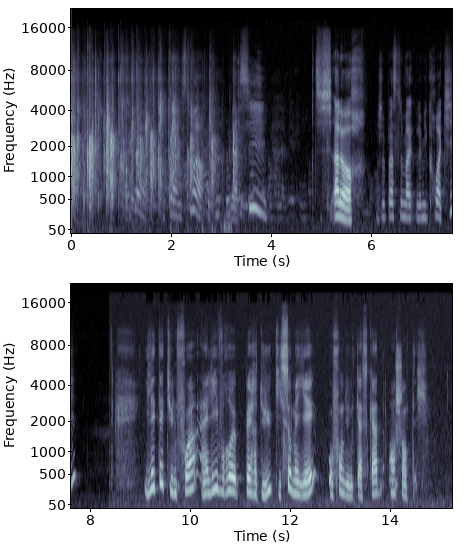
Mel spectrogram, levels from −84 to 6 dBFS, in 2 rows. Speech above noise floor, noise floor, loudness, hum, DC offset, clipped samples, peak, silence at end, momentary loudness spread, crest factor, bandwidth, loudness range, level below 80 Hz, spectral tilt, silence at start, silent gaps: 40 dB; -61 dBFS; -22 LUFS; none; under 0.1%; under 0.1%; -2 dBFS; 0.5 s; 16 LU; 20 dB; 19 kHz; 11 LU; -58 dBFS; -3.5 dB/octave; 0 s; none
